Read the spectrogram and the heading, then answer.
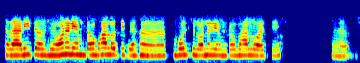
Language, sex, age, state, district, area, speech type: Bengali, female, 30-45, West Bengal, Murshidabad, rural, conversation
